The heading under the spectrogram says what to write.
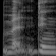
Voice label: "wen3ding4", Chinese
